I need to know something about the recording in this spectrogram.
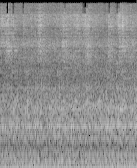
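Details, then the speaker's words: Farm tractor with dash being redone, run after work: steady, even low rumble at smooth idle with no knocks or misses; cleared up well, a little smoke remains while warm; healthy. "cleared up pretty good. Still got a little bit of smoke, but it's still warm enough."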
